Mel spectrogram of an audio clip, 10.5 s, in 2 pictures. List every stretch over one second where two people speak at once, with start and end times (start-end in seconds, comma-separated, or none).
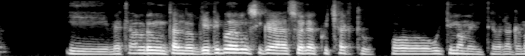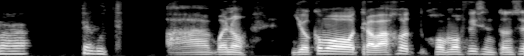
none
